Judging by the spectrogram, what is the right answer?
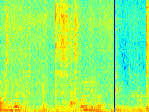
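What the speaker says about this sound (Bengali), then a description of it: "এবার ঢাকনাটা তুলে নিয়ে আবারও খুব ভালো করে একটু নাড়াচাড়া করে দেব" A spoon stirs cauliflower in a pan after the lid comes off, with short scraping and clattering against the metal over a soft sizzle and a few sharp clinks, close and moderately loud.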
